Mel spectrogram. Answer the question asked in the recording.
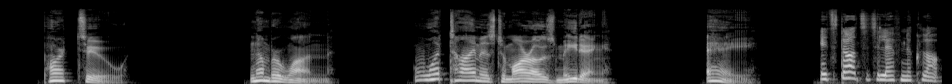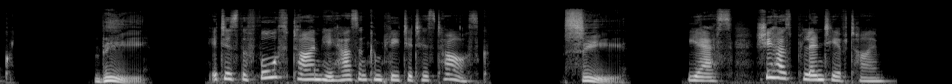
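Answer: A: It starts at 11 o'clock.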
